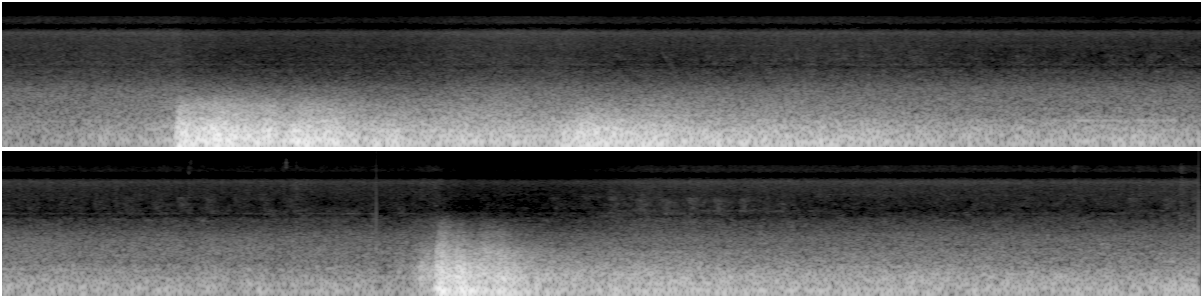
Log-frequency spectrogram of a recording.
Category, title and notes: Soundscapes > Nature
STORM-Samsung Galaxy Smartphone, CU Thunder, Booms, Rumbles, Then Heavy Rain Composite Nicholas Judy TDC
Thunderstorm with booms and rumbles, followed by a composite adding heavy rain.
